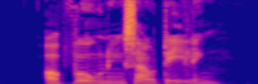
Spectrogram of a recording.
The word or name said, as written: opvågningsafdeling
